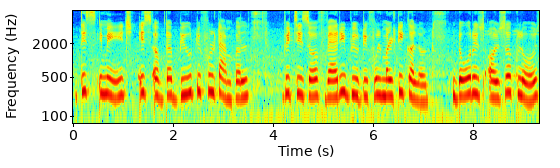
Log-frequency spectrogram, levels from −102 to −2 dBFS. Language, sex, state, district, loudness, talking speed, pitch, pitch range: English, female, Haryana, Jhajjar, -16 LUFS, 115 wpm, 235 Hz, 220-255 Hz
